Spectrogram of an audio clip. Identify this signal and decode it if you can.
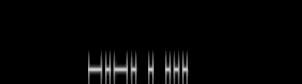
Morse code, heard as a keyed tone, about 28 wpm, 700 Hz. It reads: CES
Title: Top Three Letter Combinations in Words 28wpm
